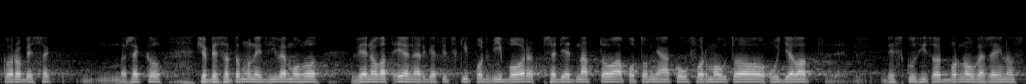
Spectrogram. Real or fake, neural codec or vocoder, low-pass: real; none; 3.6 kHz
